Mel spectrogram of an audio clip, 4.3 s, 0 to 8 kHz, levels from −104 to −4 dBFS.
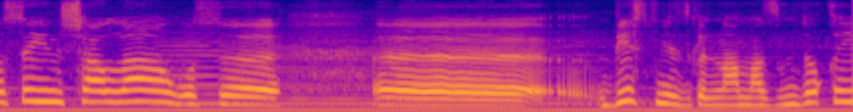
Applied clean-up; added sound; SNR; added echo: none; Wind instrument, woodwind instrument + Musical instrument; 16 dB; none.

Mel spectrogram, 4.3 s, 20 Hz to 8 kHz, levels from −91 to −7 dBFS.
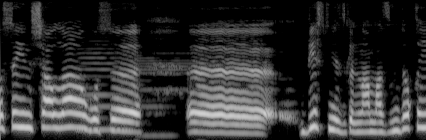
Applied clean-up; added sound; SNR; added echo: classical method Wiener filter.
